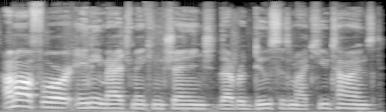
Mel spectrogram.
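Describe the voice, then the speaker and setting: A man's voice: on the high side, fairly even intonation, measured pace, pushed and bright. A man delivering scripted gaming news commentary in a casual, opinionated way, talking straight to viewers. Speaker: video game news YouTuber. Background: background music.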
